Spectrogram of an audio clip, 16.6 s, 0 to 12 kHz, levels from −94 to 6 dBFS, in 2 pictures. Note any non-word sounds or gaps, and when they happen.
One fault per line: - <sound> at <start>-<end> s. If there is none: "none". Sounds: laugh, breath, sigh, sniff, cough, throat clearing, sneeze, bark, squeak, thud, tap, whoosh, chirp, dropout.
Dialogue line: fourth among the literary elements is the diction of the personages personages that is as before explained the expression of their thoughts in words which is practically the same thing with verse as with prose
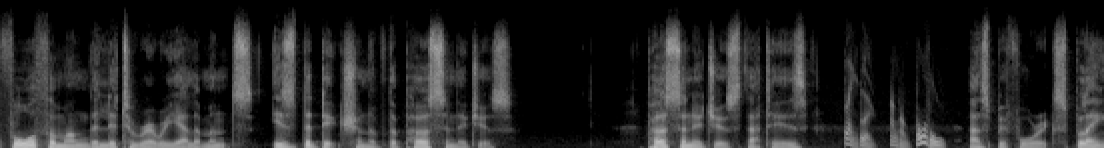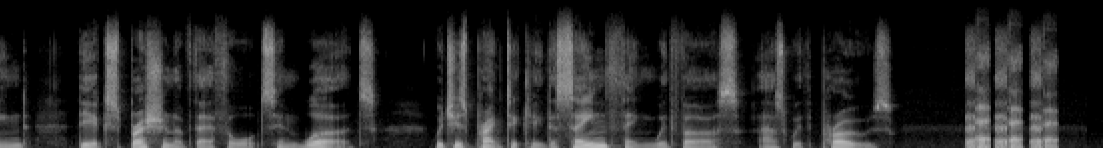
- chirp at 6.3-7.1 s
- laugh at 15.5-16.2 s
